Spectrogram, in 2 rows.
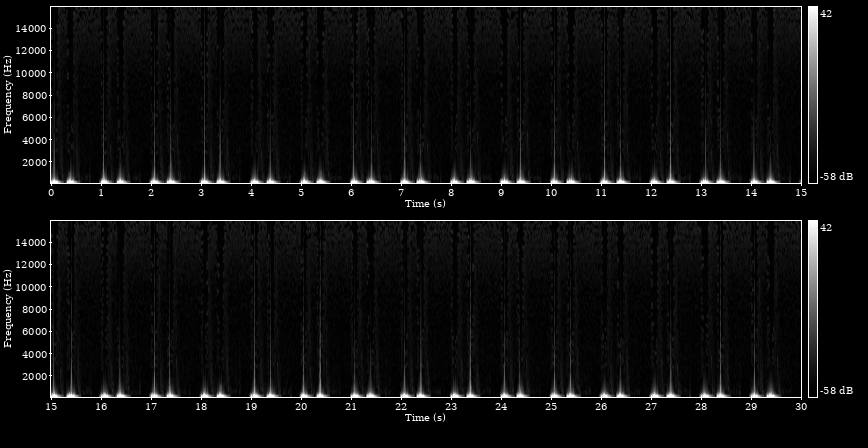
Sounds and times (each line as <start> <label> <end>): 0.0 synthesised heartbeat 29.5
